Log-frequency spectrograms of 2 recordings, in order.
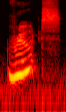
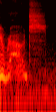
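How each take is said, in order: First: Root said with an oo sound, like boot; root, rhymes with boot; saying root. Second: Route said with an ow sound, like out; route, rhyming with shout; saying route. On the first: Reading a word list aloud, root as in boot. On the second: Checking her own pronunciation aloud, route as in out. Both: Shown as a demonstration. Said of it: "or do I say route".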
